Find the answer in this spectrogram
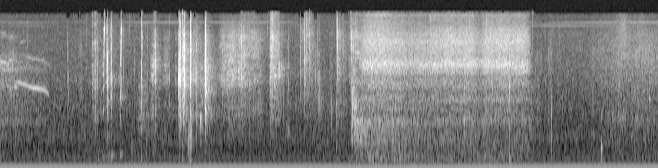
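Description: A steady low electrical hum under a few faint clicks, then a soft rustling noise lasting nearly two seconds.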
